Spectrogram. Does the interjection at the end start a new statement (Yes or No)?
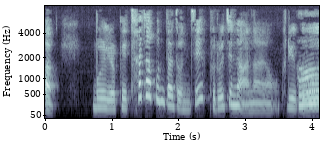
No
